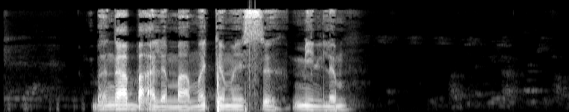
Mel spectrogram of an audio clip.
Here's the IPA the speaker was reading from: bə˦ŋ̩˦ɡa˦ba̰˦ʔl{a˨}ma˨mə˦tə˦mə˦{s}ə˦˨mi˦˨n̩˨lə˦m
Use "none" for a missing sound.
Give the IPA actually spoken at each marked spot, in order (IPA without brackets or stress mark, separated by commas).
ə˨, s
